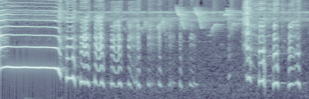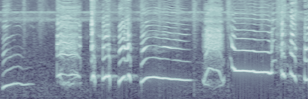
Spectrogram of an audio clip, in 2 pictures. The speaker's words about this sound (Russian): И вдруг, как будто кто-то включил громкость на полную мощность, раздался чей-то плач.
